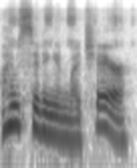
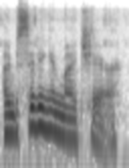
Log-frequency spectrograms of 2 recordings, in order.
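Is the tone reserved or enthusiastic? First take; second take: enthusiastic; reserved. First: It is said outwardly, with shared enthusiasm. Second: It is said inwardly, in a reserved way.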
